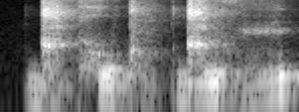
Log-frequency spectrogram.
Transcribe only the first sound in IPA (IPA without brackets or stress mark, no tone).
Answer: d͡ʑ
